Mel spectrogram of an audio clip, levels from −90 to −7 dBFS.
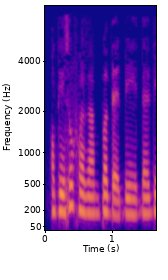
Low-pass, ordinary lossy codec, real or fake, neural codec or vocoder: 7.2 kHz; MP3, 32 kbps; fake; codec, 16 kHz, 2 kbps, FreqCodec, larger model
